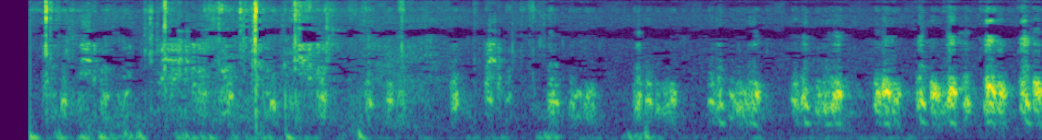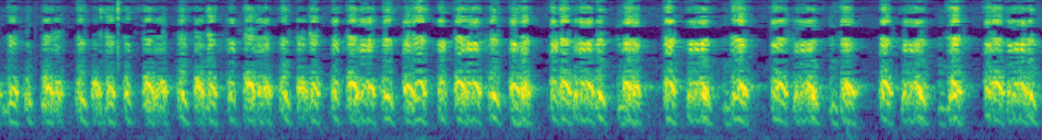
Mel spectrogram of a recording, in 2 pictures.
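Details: Chukar partridge calling in rapid, harsh, clucking notes repeated about twice a second, building into a steady rhythmic rally with bright overtones, after a few scattered handling knocks at the start.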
